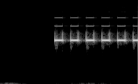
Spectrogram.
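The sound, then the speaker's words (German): An acoustic orientation beacon just behind a hotel room door, triggered by pressing the second button on a handheld remote, sounds after a brief silence, emitting six rapid high-pitched beeps in a steady, evenly spaced rhythm, loud and clear with no voices. “Und jetzt drücke ich einfach die zweite Taste, weil da ist der Empfänger direkt hinter meiner Tür.”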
